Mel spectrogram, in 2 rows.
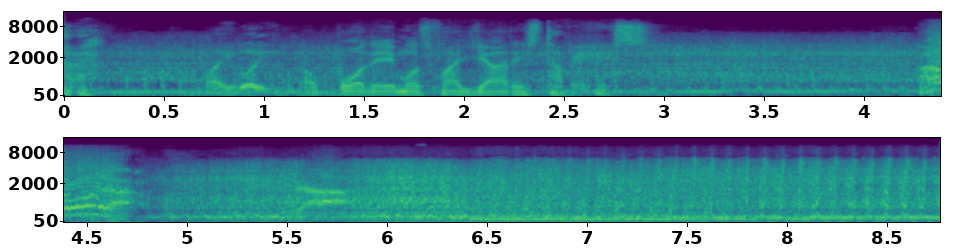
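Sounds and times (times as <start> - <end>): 
helicopter engine roaring during a descent: 0.0 - 8.7
speech: 0.7 - 3.1, 4.2 - 5.0, 5.6 - 6.5.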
